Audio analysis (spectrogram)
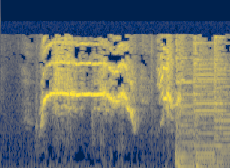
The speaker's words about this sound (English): You've been selected to perform on the show. Stop screaming.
